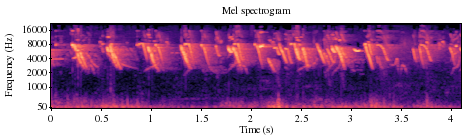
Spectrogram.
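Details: Chattering saffron finches at a feeder give dense runs of high, clipped chirps and short twitters in quick, irregular succession, with soft low background noise between bursts.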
